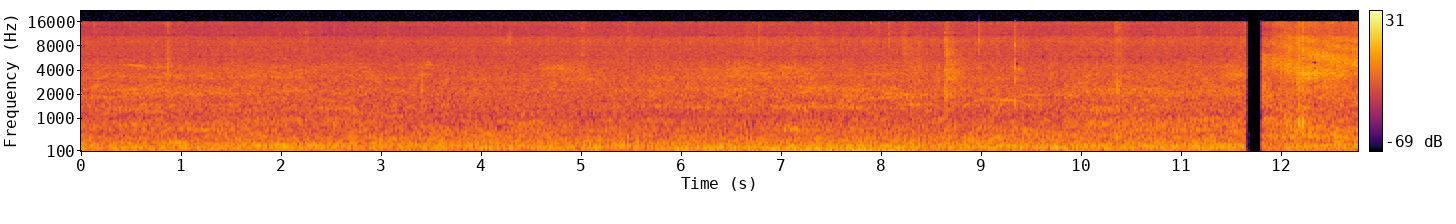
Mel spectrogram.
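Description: Boot heels tap on pavement as a woman walks.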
